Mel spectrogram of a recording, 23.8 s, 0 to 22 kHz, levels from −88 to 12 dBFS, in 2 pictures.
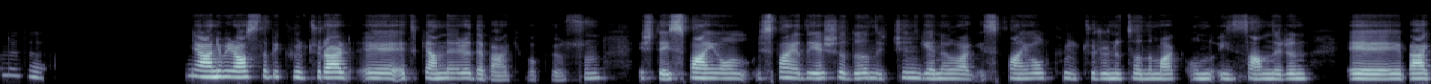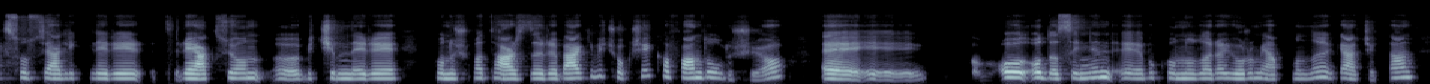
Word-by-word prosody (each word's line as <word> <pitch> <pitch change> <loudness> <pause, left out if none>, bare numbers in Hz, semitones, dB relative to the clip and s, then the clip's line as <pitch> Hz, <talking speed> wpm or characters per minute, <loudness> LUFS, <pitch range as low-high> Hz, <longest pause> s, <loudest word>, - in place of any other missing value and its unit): Anladım. 300 -8 -13 1.2
Yani, 265 -3 +9
biraz, 255 0 +7
tabii, 255 -1 -7
kültürel, 230 -1 +5
eee, 210 -1 +1
etkenlere 205 +1 -1
de 190 - -4
belki 150 +1 -8
bakıyorsun. 160 +7 -14 0.3
İşte, 220 -3 -3
İspanyol 205 +1 +4
İspanya'da 215 0 -1
yaşadığın 210 0 -1
için 215 +2 -6
genel 200 0 -2
olarak 190 -2 -3
İspanyol 210 0 -4
kültürünü 200 -1 -4
tanımak, 195 -2 -1
onu 195 +1 -4
insanların, 195 +1 -2 0.3
eee, 190 -1 +4
belki 200 0 +5
sosyallikleri, 200 -2 -3
s - - -23
reaksiyon, 205 +2 +1
eee, 180 0 -5
biçimleri, 195 -1 -2 0.3
konuşma 205 +1 -5
tarzları 195 -1 +1
belki 210 +6 +2
birçok 245 -7 -11
şey 285 +1 -9
kafanda 235 -4 0
oluşuyor. 205 - -7 0.3
Eee, 390 - 0 0.6
o 480 0 +6
o 230 - +5
da 195 - -1
senin, 210 +5 -2
eee, 200 -2 -7
bu 220 - -15
konulara 200 -1 -5
yorum 205 +1 -3
yapmanı, 190 +5 -8
gerçekten, 210 +5 -5
205 Hz, 120 wpm, -21 LUFS, 195-220 Hz, 1.2 s, Yani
